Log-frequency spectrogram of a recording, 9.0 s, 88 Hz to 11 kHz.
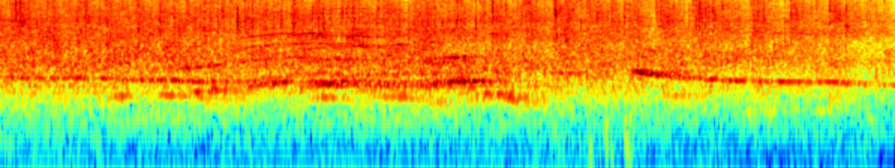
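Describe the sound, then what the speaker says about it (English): An audience at a firefighter academy graduation gives sustained, steady applause for the class, a dense even roar of clapping with a few whistles and cheers mixed in, lasting throughout. "One more round of applause for class number 10"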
